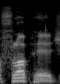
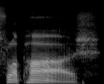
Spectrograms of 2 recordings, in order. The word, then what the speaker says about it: floppage: It's not floppage. It's floppage. Have some culture about yourselves. Come on. Maximum floppage. Rhymes with frottage. Oh, Nigel Farage, garage, floppage.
